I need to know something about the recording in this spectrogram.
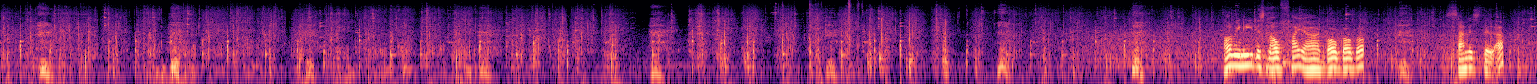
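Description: Footsteps thud steadily on wooden boards.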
